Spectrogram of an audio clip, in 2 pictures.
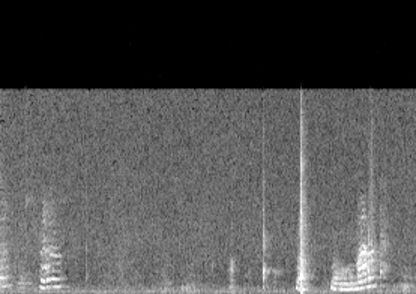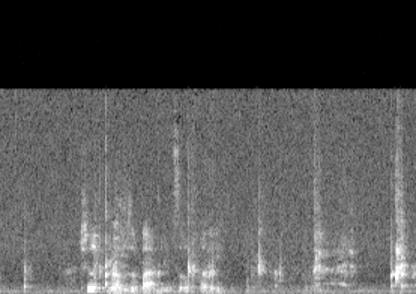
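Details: A pet kitten excited over wet food meows eagerly several times, short wavering cries scattered through the clip, mixed with a person talking to her and clattering in a small room.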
